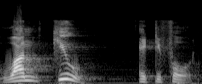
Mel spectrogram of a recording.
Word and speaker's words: 1Q84: he titles his book 1q84 q in in japanese 9 is pronounced as q so because 1984 is no longer here we are living in beyond 1994.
